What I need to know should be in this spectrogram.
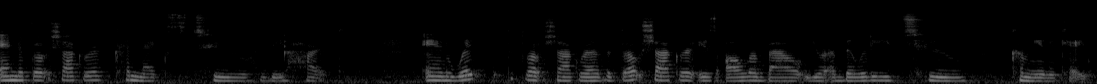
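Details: Stuttering in an adult woman since early childhood, which she believes is developmental stuttering and is still working past; stuttering.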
